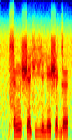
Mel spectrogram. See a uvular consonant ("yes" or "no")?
no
